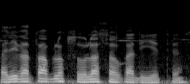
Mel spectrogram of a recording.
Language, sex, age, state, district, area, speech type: Hindi, male, 18-30, Uttar Pradesh, Mirzapur, rural, spontaneous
